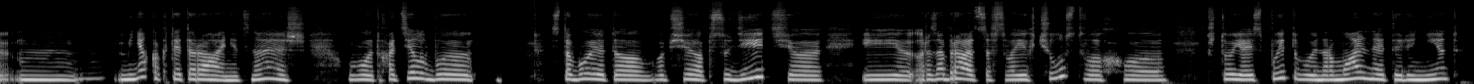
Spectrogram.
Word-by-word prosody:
м, 210 +4 +1
меня 230 +7 +3
как-то 255 -1 -6
это 235 0 -1
ранит, 200 -5 +2
знаешь. 225 -2 -1 0.4
Вот, 215 -2 -1
хотела 260 +7 -2
бы, 230 0 +1
м, 225 -3 +2 0.8
с - - -14
тобой 240 +1 +1
это 215 -1 +1
вообще 215 +4 -3
обсудить, 235 - 0
а, 210 -2 0 0.4
и 215 +1 +2 0.2
разобраться 225 -1 0
в 195 - -10
своих 215 -1 -1
чувствах: 250 - -5
а, 205 -2 -1 0.4
что 240 -1 -4
я 220 -2 +4
испытываю, 235 -1 -2
нормально 240 +5 +4
это 220 -2 0
или 215 0 +2
нет. 225 +5 +3
220 Hz, 120 wpm, -21 LUFS, 210-240 Hz, 0.8 s, я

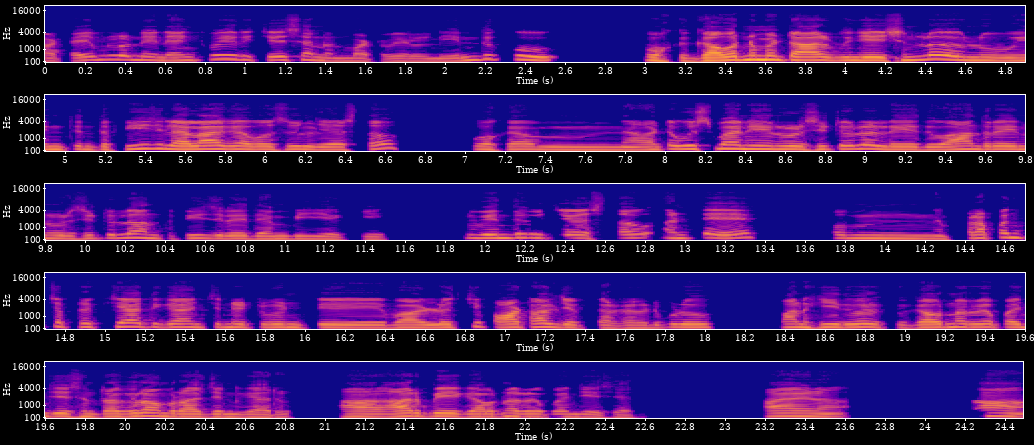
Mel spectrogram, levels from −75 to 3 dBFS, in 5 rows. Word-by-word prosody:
టైంలో 210 +7 -2
నేను 185 -3 -2
ఎంక్వైరీ 225 +4 -3
చేశాననమాట 175 -8 -3
వీళ్ళని 140 0 -6
ఎందుకు, 230 +3 -2 0.7
ఒక 145 - -5 0.2
గవర్నమెంట్ 210 +4 +8
ఆర్గనైజేషన్‌లో 185 +5 +4 0.2
నువ్వింతింత 170 0 -2
ఫీజులెలాగ 200 -2 +5
వసూలు 175 0 -1
జేస్తావు? 195 +9 -2 0.5
ఒక 165 - -7 0.2
హ్మ్, 160 -1 -3 0.4
అంటే 170 +4 -3
ఉస్మానియ 215 0 +2
యూనివర్సిటీలో 185 +3 +1
లేదు. 165 -2 -1
ఆంధ్ర 185 -1 -1
యూనివర్సిటీలో 175 +4 -3
అంత 180 -4 -8
ఫీజ్ 185 -1 -5
లేదు 165 -2 -3
ఎంబీఏకి. 145 -4 -6 0.4
నువ్వెందుకు 200 +2 0
చేస్తావు? 200 +2 -2
అంటే, 190 +3 -2 0.6
హ్మ్. 175 -3 -3 0.2
ప్రపంచ 215 +3 -1
ప్రఖ్యాతి 205 0 0
గాంచినటువంటి 180 -3 -2 0.3
వాళ్ళొచ్చి 170 +4 0
పాఠాలు 190 +3 +4
చెప్తారు. 150 -2 -5
ఇప్పుడు 180 +2 -2 0.4
మనకి 185 -2 0
ఇదివరకు 180 -2 -1
గవర్నర్‌గా 185 +2 +2
పనిచేసిన 175 -2 -1
'రఘురామ్ 180 +2 +2
రాజన్' 155 -2 -1
గారు. 140 0 -3 0.3
ఆ - - +1 0.2
ఆర్‌బిఐ 185 0 +3
గవర్నర్‌గా 165 0 -1
పని 155 -1 -5
జేశారు. 135 -1 -8 0.7
ఆయన. 180 -1 +2 0.8
ఆ! - - +4
180 Hz, 120 wpm, -23 LUFS, 165-200 Hz, 0.8 s, గవర్నమెంట్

